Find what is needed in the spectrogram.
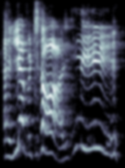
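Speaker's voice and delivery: mock-proud of a huge collection; drawn-out self-satisfied coo; smug hoarder. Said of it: "being like".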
